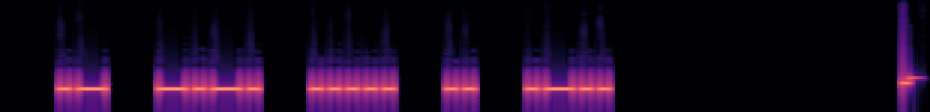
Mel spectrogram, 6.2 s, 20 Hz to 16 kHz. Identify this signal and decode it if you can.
Morse code, heard as a keyed tone, about 20 wpm, spaced as for 15 wpm, 700 Hz. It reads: AC5IL
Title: 147 Lesson 24g - Letter y - Call Signs 20wpm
